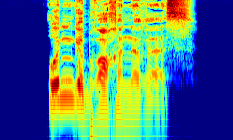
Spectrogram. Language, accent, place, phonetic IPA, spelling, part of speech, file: German, Germany, Berlin, [ˈʊnɡəˌbʁɔxənəʁəs], ungebrocheneres, adjective, De-ungebrocheneres.ogg
- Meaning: strong/mixed nominative/accusative neuter singular comparative degree of ungebrochen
